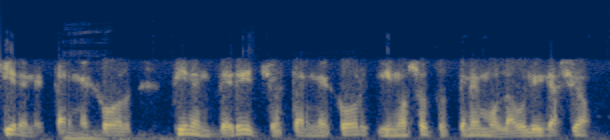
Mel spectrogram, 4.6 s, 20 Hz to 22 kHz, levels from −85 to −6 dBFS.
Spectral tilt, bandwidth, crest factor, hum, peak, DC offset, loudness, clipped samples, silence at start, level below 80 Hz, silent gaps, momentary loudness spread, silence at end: -6 dB/octave; 11.5 kHz; 20 dB; none; -10 dBFS; under 0.1%; -29 LUFS; under 0.1%; 0 s; -52 dBFS; none; 5 LU; 0.15 s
